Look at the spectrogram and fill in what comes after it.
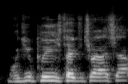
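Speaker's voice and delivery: mock gentle, polite tone, not barking. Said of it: "You got to say it like that".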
